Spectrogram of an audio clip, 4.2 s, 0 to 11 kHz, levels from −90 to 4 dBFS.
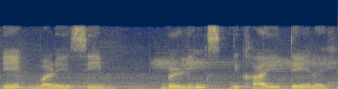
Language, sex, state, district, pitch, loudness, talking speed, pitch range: Hindi, female, Madhya Pradesh, Katni, 175 Hz, -15 LUFS, 100 wpm, 170-190 Hz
